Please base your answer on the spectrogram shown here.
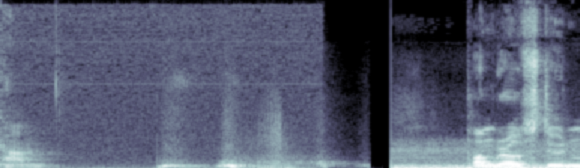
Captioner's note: whooshing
